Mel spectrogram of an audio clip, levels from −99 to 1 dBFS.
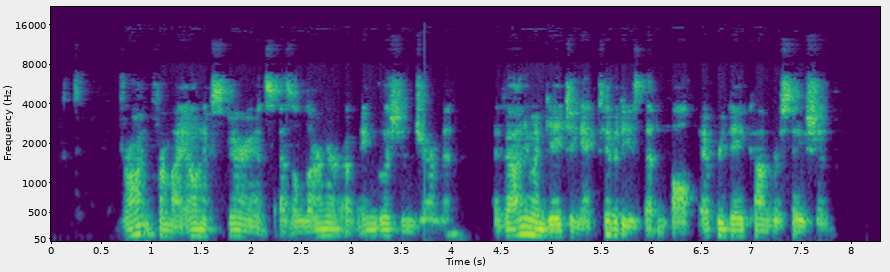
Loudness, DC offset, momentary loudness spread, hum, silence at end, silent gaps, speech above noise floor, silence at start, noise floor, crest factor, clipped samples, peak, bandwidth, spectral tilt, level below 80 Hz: -18 LUFS; under 0.1%; 9 LU; none; 0.55 s; 4.21-4.39 s; 25 dB; 0.25 s; -43 dBFS; 16 dB; under 0.1%; -2 dBFS; 7 kHz; -4.5 dB/octave; -62 dBFS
